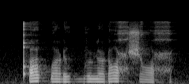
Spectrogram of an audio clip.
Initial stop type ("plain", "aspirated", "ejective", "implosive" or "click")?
ejective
